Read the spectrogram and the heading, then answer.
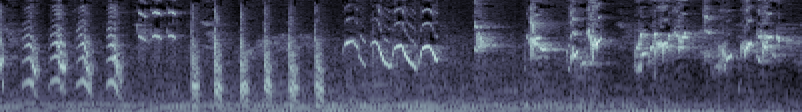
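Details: Javan myna chattering song: rapid repeated rasping notes, a run of wavy whistles, then harsh, buzzy, squealing phrases.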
